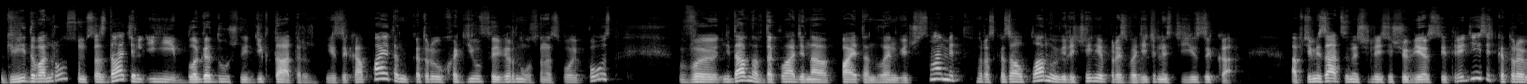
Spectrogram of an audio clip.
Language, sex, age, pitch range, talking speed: Ukrainian, male, 20-39, 110-130 Hz, 140 wpm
